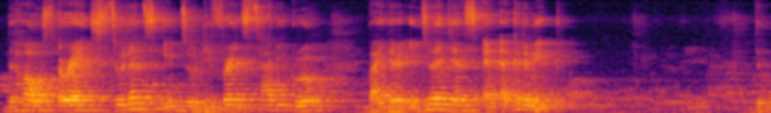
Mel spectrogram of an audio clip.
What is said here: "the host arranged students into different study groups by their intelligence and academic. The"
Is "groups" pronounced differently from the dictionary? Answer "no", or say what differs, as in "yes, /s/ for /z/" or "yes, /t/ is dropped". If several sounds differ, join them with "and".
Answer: yes, /s/ is dropped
